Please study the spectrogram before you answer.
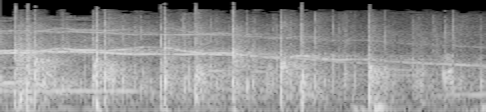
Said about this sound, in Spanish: Recibamos con un aplauso a Tocayo.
